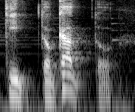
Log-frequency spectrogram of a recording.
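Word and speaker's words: Kitokato (キットカット): En japonés se pronuncia Kitokato,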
